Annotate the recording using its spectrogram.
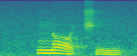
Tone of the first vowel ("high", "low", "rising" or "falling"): falling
